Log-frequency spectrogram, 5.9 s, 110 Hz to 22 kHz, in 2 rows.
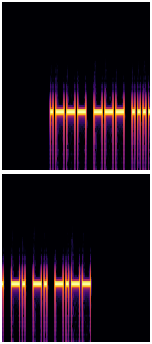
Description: Morse code, heard as a keyed tone, about 22 wpm, 700 Hz. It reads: JOHNNY
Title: USA Common Names - 22wpm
